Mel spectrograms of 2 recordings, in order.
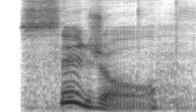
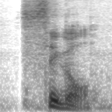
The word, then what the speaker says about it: sigil: And someone would would reasonably, if you had never heard this word pronounced, read it as sigle, which happens, right? And that was a big one for a lot of people, sigil versus sigle.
